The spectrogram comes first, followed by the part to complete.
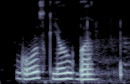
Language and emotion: Russian, neutral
